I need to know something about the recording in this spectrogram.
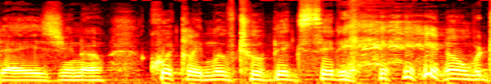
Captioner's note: laughs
